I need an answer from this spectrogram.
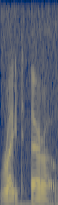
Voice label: Right Arrow, Voice - slow; TalkingKeys

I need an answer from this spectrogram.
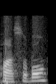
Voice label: "POSSIBLE", dealer's speech; PowerPOKER

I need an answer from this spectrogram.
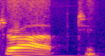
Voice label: "DRAW UP TO", Dealer's Speech; PowerPOKER Demo

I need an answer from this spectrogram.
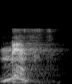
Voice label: german; Spec Ops 2

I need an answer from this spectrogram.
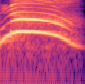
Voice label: nooo, Spanish

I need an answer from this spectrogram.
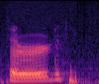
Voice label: "THIRD", Dealer's Speech; PowerPOKER Demo

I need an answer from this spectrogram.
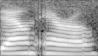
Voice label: "Down Arrow", Voice Female; TalkingKeys

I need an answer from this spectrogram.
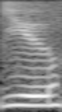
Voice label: "U", Voice Female; TalkingKeys

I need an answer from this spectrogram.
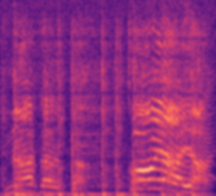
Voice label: Hausa, Africa; Africa!v.3

